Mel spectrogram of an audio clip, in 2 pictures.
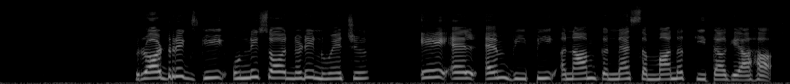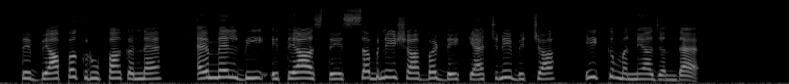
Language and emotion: Dogri, neutral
